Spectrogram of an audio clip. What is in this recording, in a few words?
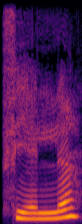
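"fjellet", Norwegian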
